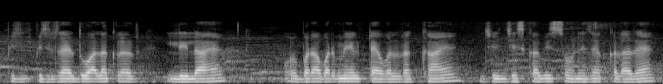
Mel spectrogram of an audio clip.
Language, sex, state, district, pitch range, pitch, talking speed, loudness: Hindi, male, Uttar Pradesh, Saharanpur, 135-140 Hz, 135 Hz, 180 wpm, -15 LUFS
